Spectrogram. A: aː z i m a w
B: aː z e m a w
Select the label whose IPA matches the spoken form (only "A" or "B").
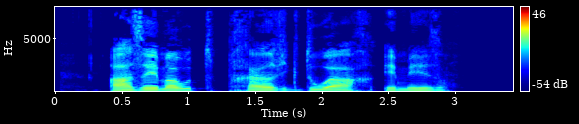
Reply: B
